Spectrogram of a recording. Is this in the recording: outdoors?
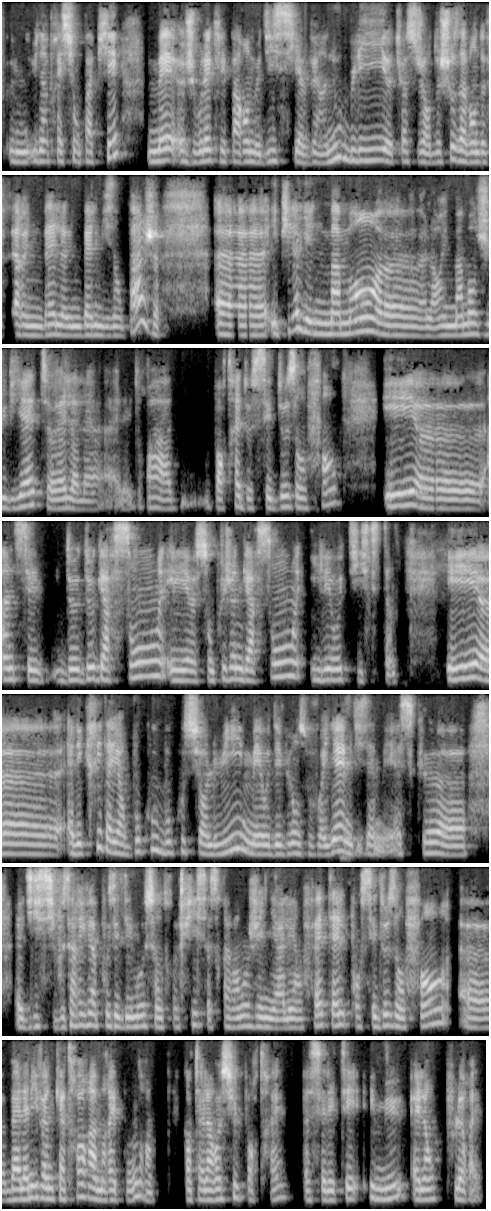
no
